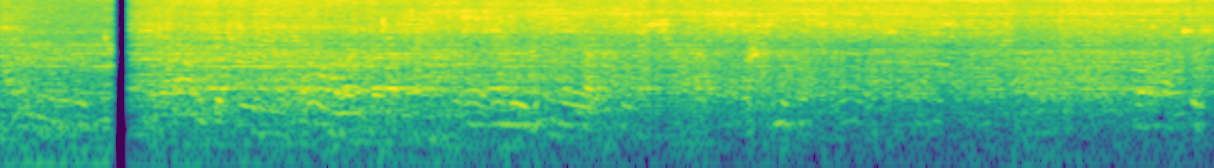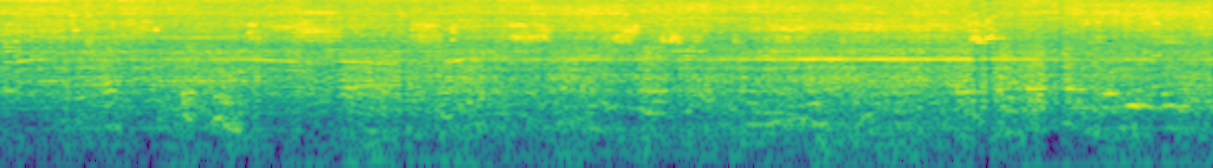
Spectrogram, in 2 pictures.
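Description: A chainsaw roars steadily as it carves wood.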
